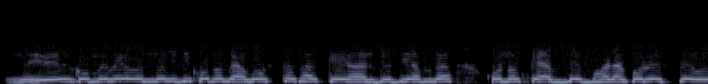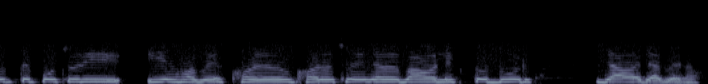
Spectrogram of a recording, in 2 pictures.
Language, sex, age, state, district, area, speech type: Bengali, female, 30-45, West Bengal, Bankura, urban, conversation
